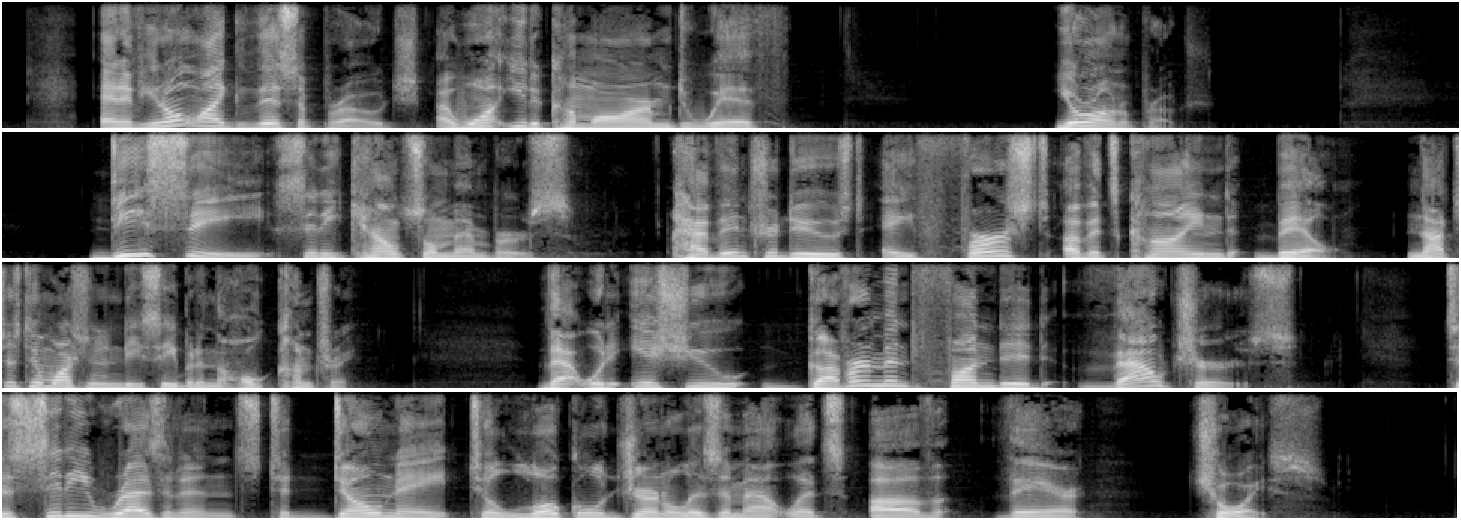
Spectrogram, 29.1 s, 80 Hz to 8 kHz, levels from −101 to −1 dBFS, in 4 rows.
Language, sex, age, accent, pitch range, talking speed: English, male, 40-59, American, 135-185 Hz, 110 wpm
